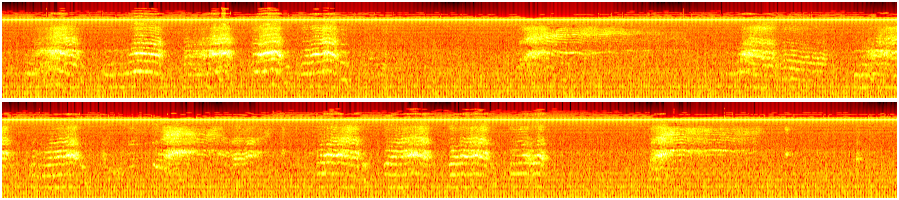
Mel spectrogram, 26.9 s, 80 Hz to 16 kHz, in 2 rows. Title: Stridor & failure to thrive in 2months old baby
